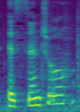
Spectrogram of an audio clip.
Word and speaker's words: Essentia: H2O other than kava essential is it essential or essential because the other day you told me I said it wrong Essentia um this is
